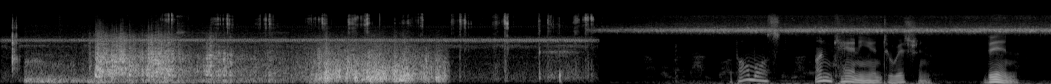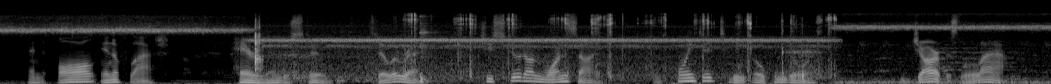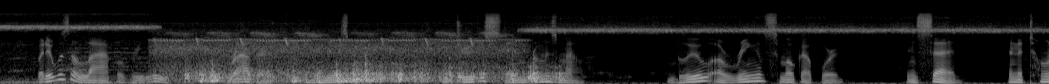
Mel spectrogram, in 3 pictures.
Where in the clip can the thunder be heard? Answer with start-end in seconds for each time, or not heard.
0.2-4.5, 22.9-26.8.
